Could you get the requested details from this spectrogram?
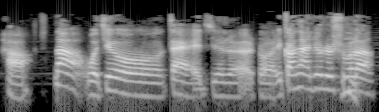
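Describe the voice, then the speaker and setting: A young woman chatting casually and haltingly, with a slight thick-tongued lisp from wearing dental braces. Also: on the low side, bright, forceful tone, faint music behind. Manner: slow, halting delivery. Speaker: guest sharing study experience. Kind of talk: casual chat.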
